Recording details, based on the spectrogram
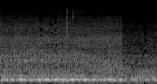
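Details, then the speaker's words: Millermatic 141 MIG welder cooling fan after shimming and bending vents downward: steady low droning hum with faint buzzy flutter; vibration only slightly improved. "I took some pliers to the cooling vents kind of opened them up a little better had them blowing downward I think this shim work is going to do it may break free over time sounds a little better but not much"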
